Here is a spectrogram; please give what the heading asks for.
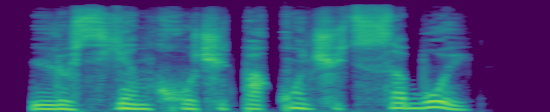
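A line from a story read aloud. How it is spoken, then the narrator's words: Whisper. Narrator (Russian): шепнула она Европе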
